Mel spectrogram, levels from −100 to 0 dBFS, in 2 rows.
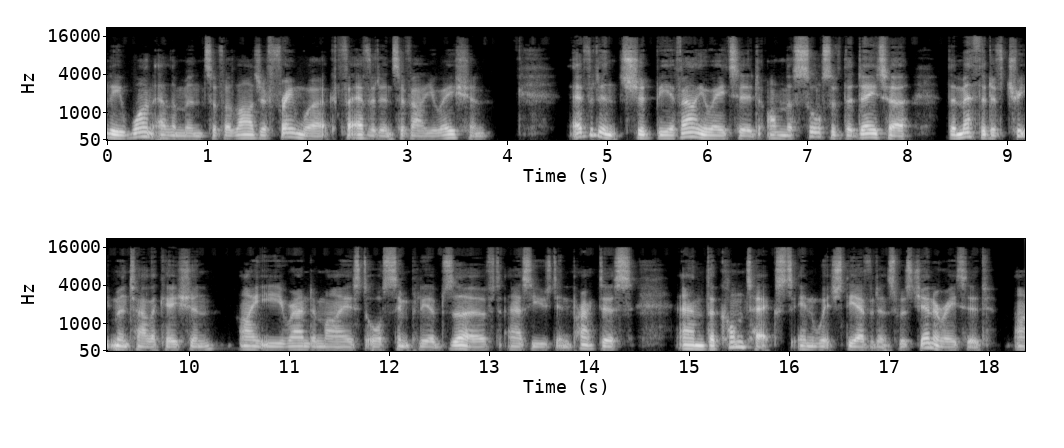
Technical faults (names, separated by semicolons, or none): none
